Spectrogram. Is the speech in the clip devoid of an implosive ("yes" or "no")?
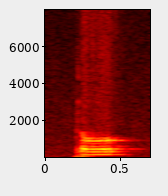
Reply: yes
